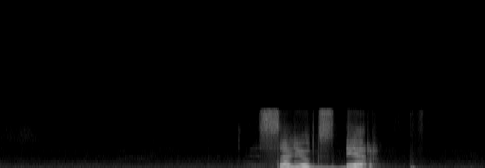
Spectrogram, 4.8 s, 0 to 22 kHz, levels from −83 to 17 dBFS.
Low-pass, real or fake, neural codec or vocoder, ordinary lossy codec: none; fake; codec, 16 kHz, 0.7 kbps, FocalCodec; none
